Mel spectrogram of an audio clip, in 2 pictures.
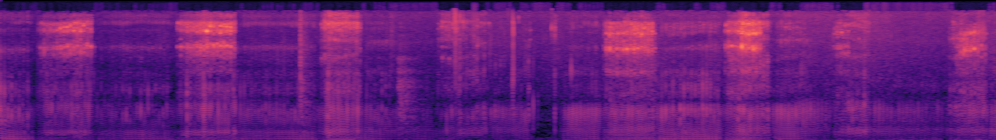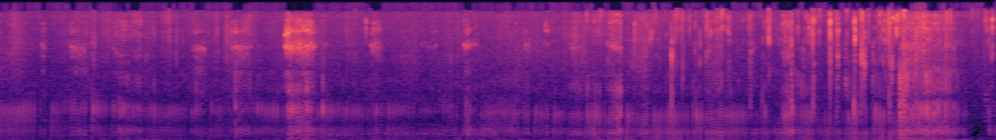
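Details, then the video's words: Young cat purring continuously, a deep rhythmic thrum rising and falling with breathing, with frequent crackling rustles and light taps from movement close by. "Kitten purrs sound, kitten hiss sound"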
